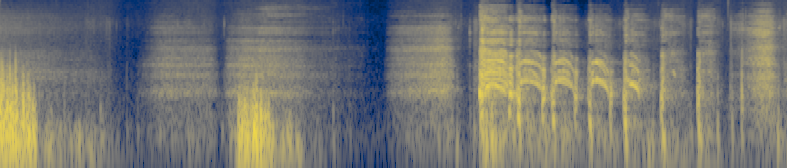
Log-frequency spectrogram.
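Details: Two separate coughs, then a rapid run of about eight short, voiced coughs in close succession.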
